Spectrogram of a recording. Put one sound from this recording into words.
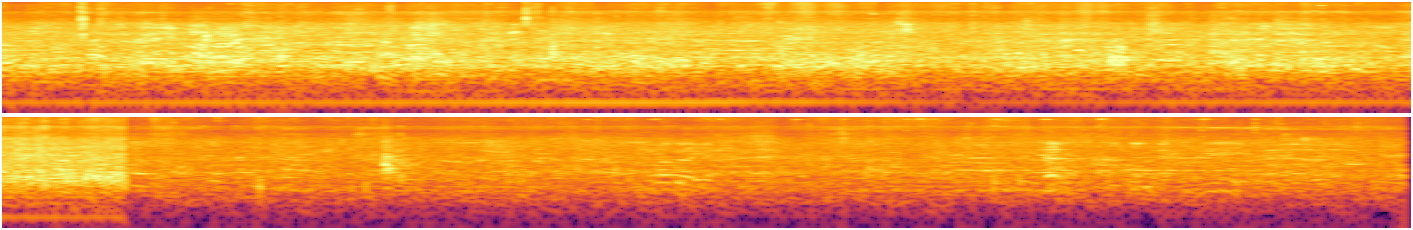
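Footsteps shuffle on pavement nearby.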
